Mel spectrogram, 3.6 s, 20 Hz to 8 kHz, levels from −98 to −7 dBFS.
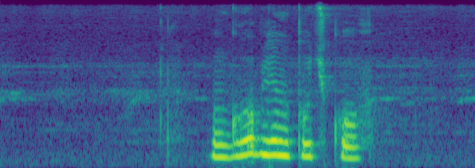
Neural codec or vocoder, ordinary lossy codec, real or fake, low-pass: none; Opus, 64 kbps; real; 7.2 kHz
